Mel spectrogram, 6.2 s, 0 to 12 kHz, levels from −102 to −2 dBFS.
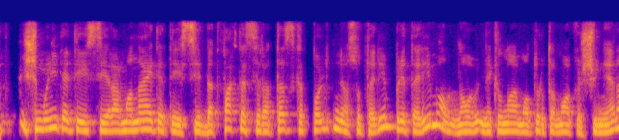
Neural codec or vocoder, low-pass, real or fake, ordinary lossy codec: none; 7.2 kHz; real; AAC, 64 kbps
